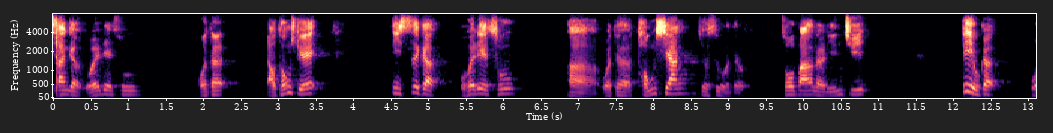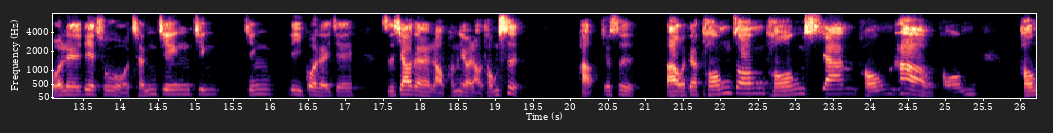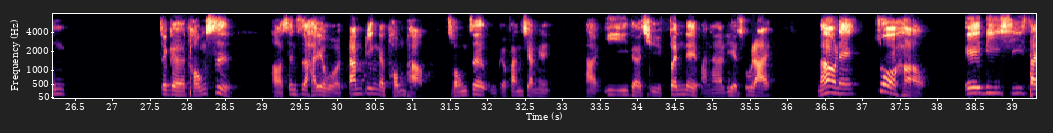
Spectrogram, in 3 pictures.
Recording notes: Check out our ninth Global Zoom Meeting Highlight.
